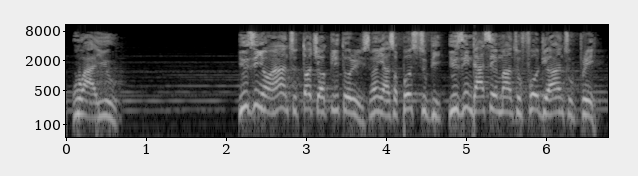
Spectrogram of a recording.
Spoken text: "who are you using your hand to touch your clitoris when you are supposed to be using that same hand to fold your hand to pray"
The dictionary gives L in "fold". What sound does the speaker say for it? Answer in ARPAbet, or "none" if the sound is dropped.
none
